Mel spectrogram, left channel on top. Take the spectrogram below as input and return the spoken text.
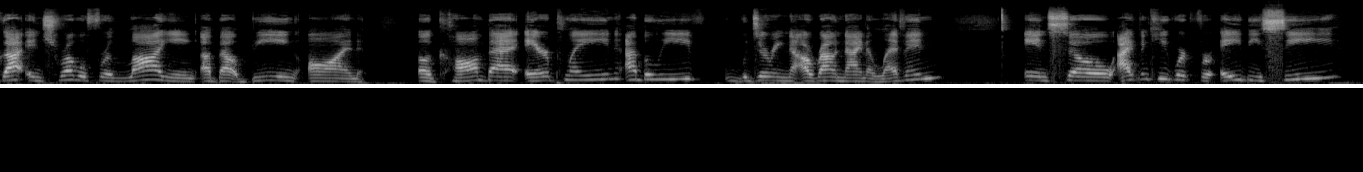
in trouble for lying about being on a combat airplane, I believe, around 9/11. And so I think he worked for ABC.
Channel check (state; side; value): silent; right; digital silence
